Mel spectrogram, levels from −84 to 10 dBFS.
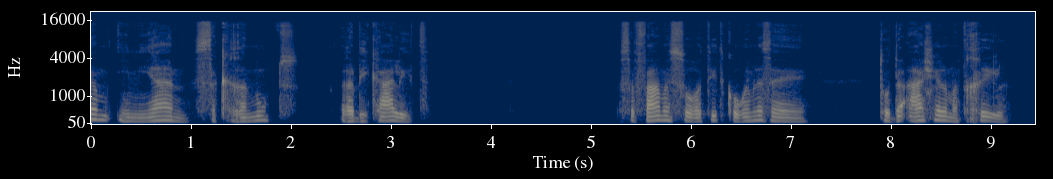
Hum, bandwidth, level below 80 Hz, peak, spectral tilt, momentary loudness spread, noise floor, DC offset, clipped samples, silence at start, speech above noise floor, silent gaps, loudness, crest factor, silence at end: none; 15.5 kHz; -86 dBFS; -12 dBFS; -4.5 dB/octave; 12 LU; -73 dBFS; under 0.1%; under 0.1%; 0 s; 37 dB; none; -36 LUFS; 24 dB; 0.3 s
